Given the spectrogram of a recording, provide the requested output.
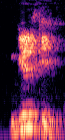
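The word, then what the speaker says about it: guilty: जी के बाद यू आया तो यू क्या हो गया, साइलेंट, यानी कि GILTY, गिल्टी। गिल्टी मीन्स क्या था, दोष या कसूरवार।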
